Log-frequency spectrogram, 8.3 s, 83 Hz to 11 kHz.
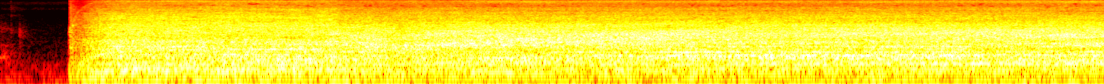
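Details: Shark NV355 vacuum, about three years old, used in converted handheld mode; after switch-on settles into a steady, full rushing roar with no rattles or pitch dips; strong, healthy suction and airflow.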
